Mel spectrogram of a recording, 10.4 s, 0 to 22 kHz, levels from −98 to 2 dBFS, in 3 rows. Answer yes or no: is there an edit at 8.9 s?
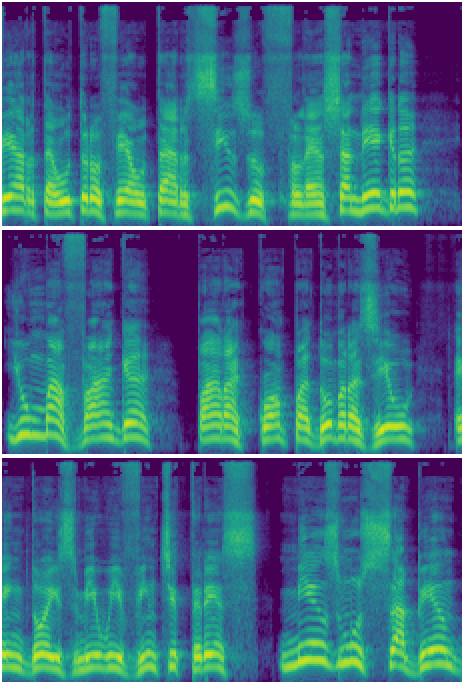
yes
